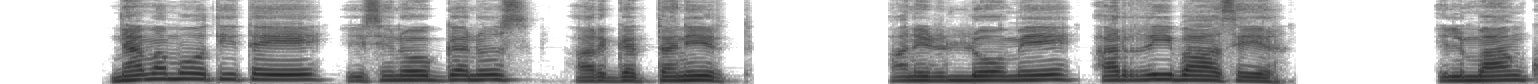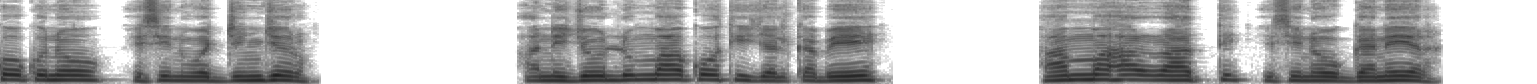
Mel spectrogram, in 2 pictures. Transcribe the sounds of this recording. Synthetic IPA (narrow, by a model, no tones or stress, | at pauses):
nɐmɐmo̞ːt̪iːt̪ɐʔe̞ːɪsɪno̞ːɡːɐnʊs | ɐɾɡɐt̪ːɐniːɾt̪ʊ̥ | ʔɐnɪd̪ʊlːo̞ːme̞ːɐrːiːbaːse̞ːɾɐ̥ | ʔɪlmaːŋkoːkʊnoːɪsɪnwɐd͡ʒːɪnd͡ʒɪɾʊ | ʔɐnɪd͡ʒo̞ːlːʊmːaːkoːt̪iːd͡ʒɐlkʼɐbe̞ː | hɐmːɐɦɐrːaːt̪ːɪɪsɪnoːɡːɐne̞ːɾɐ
